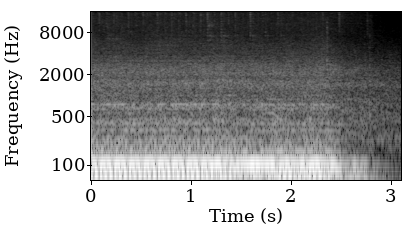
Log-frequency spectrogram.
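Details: Ford Bronco engine revved with each spark plug pulled in turn: deep rhythmic knocking about three per second goes soft with the number four plug removed. A worn lifter is suspected, though piston slap was also raised; unconfirmed.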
